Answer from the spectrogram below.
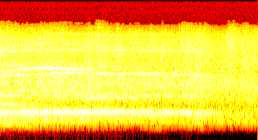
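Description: An audience applauds and cheers for the King of Glory in a dense, steady roar that holds for a couple of seconds, with sustained musical tones humming underneath before the noise eases slightly at the end.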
